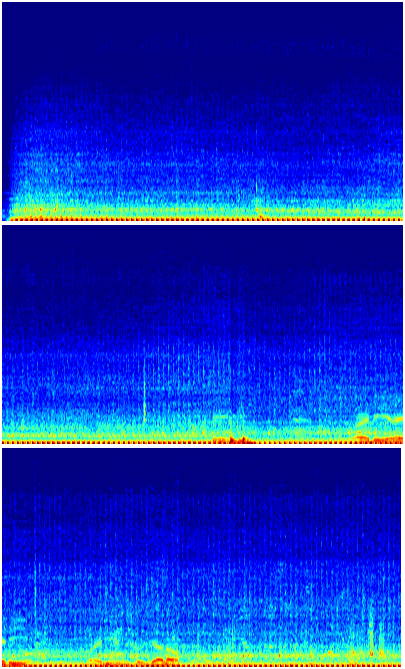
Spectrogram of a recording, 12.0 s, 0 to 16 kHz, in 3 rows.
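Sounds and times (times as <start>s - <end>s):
small boat engine running: 0.0s - 12.0s.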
